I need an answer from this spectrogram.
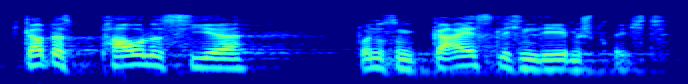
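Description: A man in his thirties preaching a sermon to a congregation, lively, swinging between loud emphasis and quiet asides. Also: mid-range voice, fairly quick. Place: church hall. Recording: dull, reverberant hall sound.

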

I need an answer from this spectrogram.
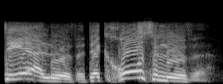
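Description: A man's voice: a little high, huge pitch swings, very slow, voice pushed up, heavily acted. A man reading aloud as a male talking beaver from a storybook, insistent and explaining, in a reverberant, dull-sounding hall.

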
